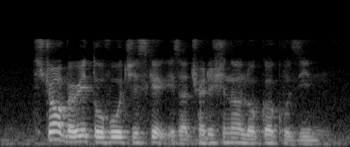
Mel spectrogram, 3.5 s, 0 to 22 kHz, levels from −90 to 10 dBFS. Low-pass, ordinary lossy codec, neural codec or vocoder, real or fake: 7.2 kHz; none; none; real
